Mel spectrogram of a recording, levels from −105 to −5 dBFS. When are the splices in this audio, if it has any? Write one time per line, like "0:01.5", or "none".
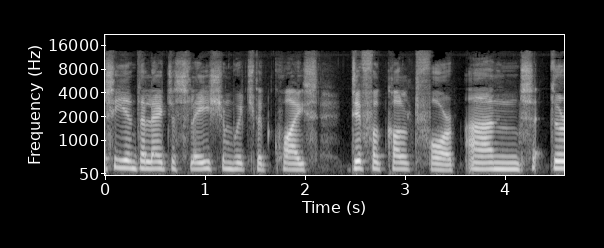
0:01.5
0:03.5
